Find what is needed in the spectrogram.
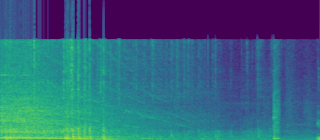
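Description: An ikon Multi-Pro electric hand mixer beats cake batter in a steel bowl. About half a second in it is switched off, and the motor whine falls steadily in pitch as it winds down over a second or so, with a few clicks along the way.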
